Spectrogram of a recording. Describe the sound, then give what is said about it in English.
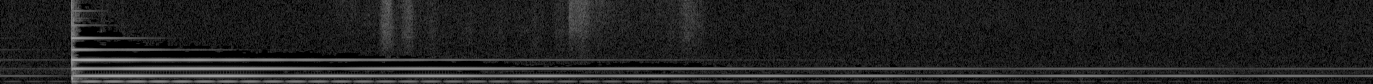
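A meditation bell is struck once and rings out alone, its bright, steady tones pulsing gently as they slowly fade over several seconds. “The invitation here once again is to follow the bell into the silence, really resting awareness on the fading bell.”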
